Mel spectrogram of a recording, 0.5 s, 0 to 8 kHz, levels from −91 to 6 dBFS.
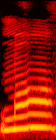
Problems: low volume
